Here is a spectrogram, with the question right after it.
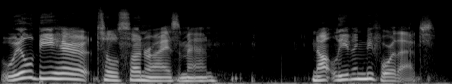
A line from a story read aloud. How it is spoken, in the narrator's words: Roger hiccups and slurs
